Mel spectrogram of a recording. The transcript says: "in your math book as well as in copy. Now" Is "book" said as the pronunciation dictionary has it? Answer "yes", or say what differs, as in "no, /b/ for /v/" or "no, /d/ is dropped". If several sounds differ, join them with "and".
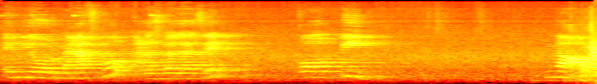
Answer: no, /k/ is dropped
